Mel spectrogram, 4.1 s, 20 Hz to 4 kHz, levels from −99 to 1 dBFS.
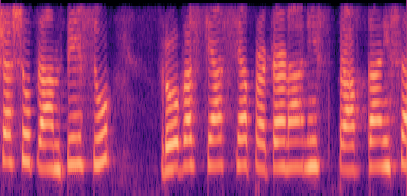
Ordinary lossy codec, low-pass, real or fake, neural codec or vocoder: none; 3.6 kHz; fake; codec, 16 kHz, 0.8 kbps, ZipCodec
